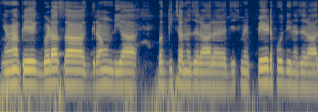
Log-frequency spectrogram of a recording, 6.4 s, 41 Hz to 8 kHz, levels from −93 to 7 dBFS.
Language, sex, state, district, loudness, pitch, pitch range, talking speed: Hindi, male, Rajasthan, Bikaner, -18 LUFS, 145 Hz, 135-150 Hz, 170 wpm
